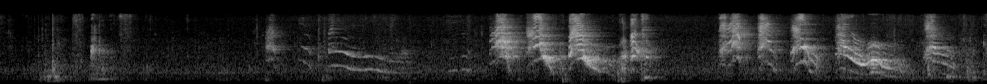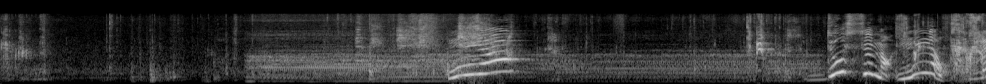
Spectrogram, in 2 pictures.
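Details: Seven-week-old Staffordshire Bull Terrier puppies, recorded 16 August 2019 indoors. Scattered short yips, then drawn-out rising and falling whines and yelps grow louder toward the end, with a person talking nearby.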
